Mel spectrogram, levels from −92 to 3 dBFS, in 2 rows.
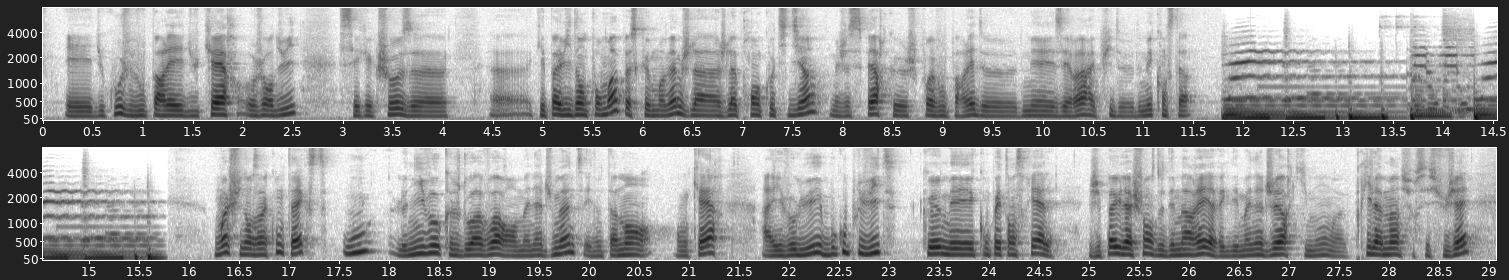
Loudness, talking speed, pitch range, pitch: -19 LUFS, 190 wpm, 125-160 Hz, 140 Hz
